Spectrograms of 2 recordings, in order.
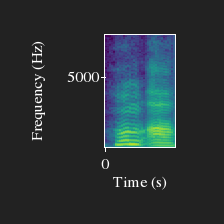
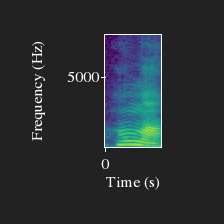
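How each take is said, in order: The two takes are said the same way.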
